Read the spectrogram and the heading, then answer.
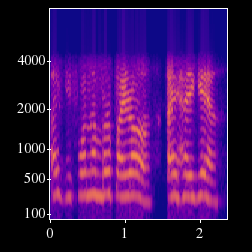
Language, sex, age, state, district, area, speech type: Manipuri, female, 18-30, Manipur, Senapati, urban, conversation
